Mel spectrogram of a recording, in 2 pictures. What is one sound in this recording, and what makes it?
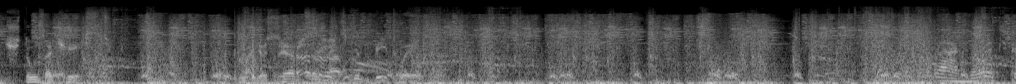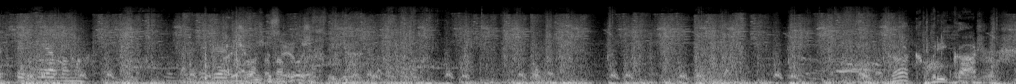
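Swords clash and clang.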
